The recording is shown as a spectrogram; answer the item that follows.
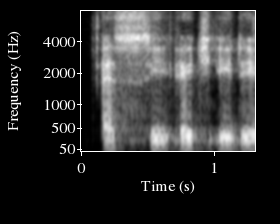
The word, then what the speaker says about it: Sched: We have a link in there to SCHED, S-C-H-E-D, however, if you're British or not, SCHED or SHED, however you pronounce it. SCHED is the way I pronounce it.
